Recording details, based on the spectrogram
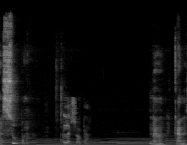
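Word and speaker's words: sopa: catalanas in Spanish but remember o sound like you so it's probably going to be La Supa sugar no kind of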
